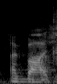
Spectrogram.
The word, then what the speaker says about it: Agbaji: The Cavs sent Lauri Markkanen, Ochai Agbaji, I think I pronounced that right. – Agbaji.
